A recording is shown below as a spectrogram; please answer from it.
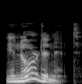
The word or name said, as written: inordinate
